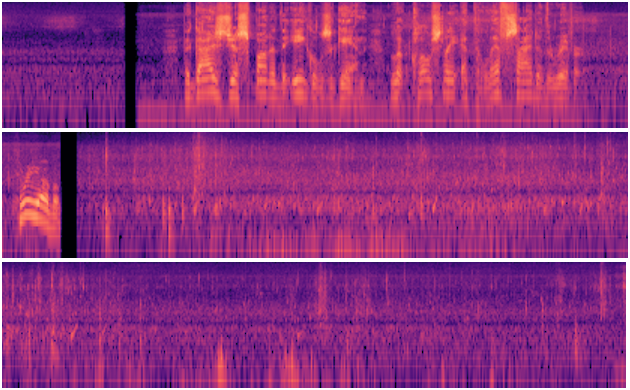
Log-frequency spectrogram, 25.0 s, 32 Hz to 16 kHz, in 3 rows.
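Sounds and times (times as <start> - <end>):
river water burbling: 2.2 - 8.4, 9.4 - 25.0.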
